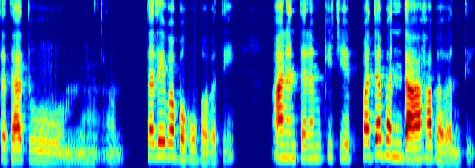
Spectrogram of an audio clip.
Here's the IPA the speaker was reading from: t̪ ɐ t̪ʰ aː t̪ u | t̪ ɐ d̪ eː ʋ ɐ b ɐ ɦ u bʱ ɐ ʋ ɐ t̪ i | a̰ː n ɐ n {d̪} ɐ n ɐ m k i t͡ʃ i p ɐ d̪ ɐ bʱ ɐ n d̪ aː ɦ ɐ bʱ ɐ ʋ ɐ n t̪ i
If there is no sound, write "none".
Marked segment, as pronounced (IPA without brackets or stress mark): t̪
